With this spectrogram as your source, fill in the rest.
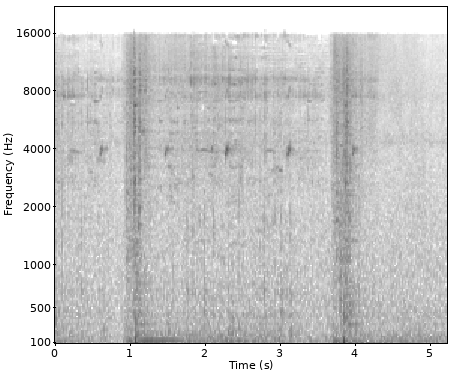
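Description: Crafting tools clang loudly, twice.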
